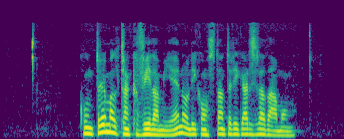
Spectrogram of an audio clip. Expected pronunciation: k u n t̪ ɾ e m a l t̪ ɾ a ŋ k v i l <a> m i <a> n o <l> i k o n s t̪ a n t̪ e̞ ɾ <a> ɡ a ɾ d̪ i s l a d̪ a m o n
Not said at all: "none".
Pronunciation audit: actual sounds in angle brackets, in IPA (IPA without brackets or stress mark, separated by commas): a, e, l, i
